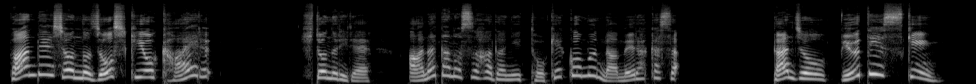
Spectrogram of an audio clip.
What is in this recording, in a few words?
female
